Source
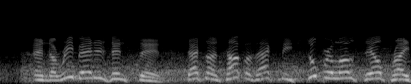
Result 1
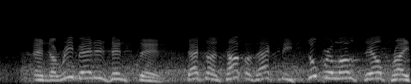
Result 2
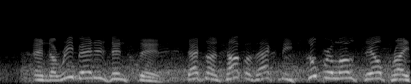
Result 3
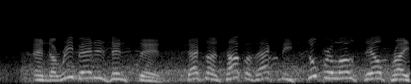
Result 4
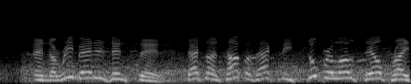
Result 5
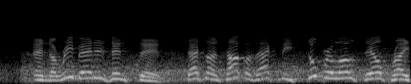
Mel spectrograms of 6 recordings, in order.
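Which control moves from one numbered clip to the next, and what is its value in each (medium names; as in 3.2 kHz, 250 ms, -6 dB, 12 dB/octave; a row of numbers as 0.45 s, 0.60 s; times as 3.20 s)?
feedback delay, time: 115 ms, 777 ms, 395 ms, 181 ms, 65 ms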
